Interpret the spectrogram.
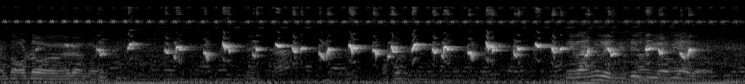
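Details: Caged yellow-vented bulbul (trucuk) singing fast ropelan-style at home. A dense run of slurred, bubbly notes is framed by a harmonic wavering sound at the start and near the end, over a steady high whine.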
